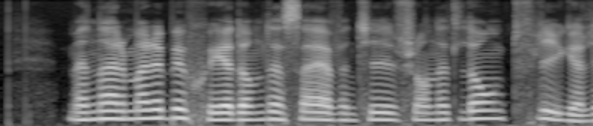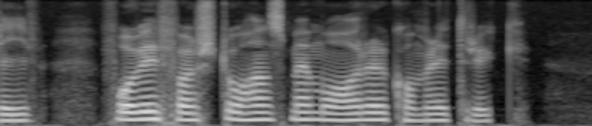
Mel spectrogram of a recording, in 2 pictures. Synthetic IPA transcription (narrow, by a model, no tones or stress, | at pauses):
mɛnːæɾmaɾəbɛɧeːd̪ɔmd̪ɛsːaɛːvənt̪ʰyːɾfɾɔnɛt̪lɔŋt̪flyːɡaɭiːv | foːɾvɪfœʂʈ̚dɔɦansmɛmʊɑːɾəɾkʰɔmːəɾɪt̪ʰɾʏkː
